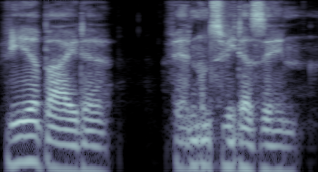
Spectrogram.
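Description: A man putting on a slow, menacing vampire lord. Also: fairly even intonation, slightly rough, full character voice. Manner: slow, low, deliberate menace. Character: menacing male vampire lord, cold and threatening. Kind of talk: acted quote from an audio drama.

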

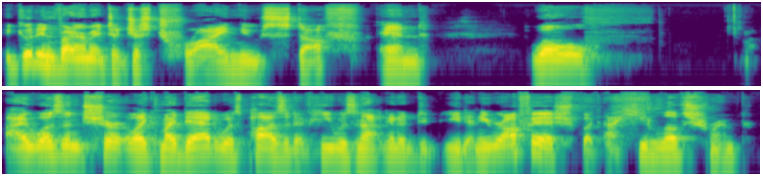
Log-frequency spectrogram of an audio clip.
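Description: Halting man sharing a personal story. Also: mid-range voice, fairly even intonation. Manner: halting, many restarts and fillers. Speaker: podcast co-host. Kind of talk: casual chat.

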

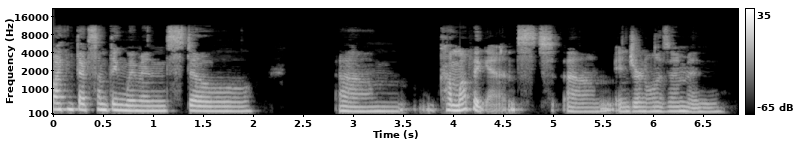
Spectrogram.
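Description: A woman with a slightly husky voice, speaking thoughtfully and informally as an interview guest. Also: fairly low pitch. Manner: thoughtful, informal, explains step by step. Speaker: podcast guest, freelance journalist. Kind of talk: reflective interview conversation.

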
